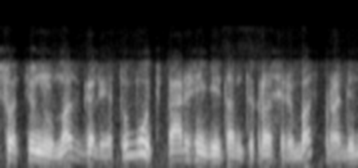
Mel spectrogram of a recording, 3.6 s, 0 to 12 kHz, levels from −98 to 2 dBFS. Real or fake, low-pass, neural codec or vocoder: real; 7.2 kHz; none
